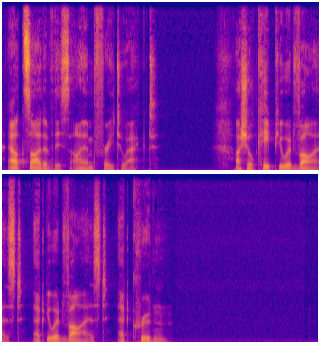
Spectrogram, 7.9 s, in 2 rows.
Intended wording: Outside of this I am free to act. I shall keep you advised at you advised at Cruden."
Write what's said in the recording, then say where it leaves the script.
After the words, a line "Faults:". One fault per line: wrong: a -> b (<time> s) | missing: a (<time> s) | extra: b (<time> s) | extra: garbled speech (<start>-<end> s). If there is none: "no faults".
Outside of this I am free to act. I shall keep you advised at you advised at Cruden."
Faults:
no faults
